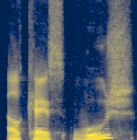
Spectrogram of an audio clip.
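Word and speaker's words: ŁKS Łódź: l k s l o d z it's pronounced l case whoosh whoosh there you go and it's a very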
